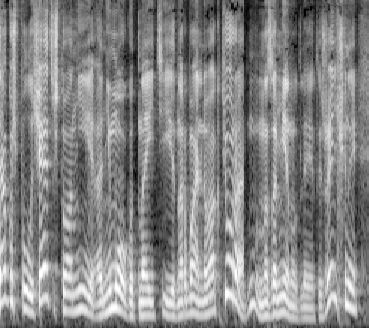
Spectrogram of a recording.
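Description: An animated tone at a fairly quick pace, with very wide pitch swings. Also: man. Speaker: podcast co-host. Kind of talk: casual chat. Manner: loud.

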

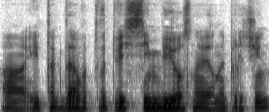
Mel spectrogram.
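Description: A normal speaking voice at a moderate pace with fairly even intonation, in a very clean recording with a silent background. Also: man. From Tatarstan, Russia (Nurlat district village). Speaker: startup co-founder. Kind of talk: interview conversation.

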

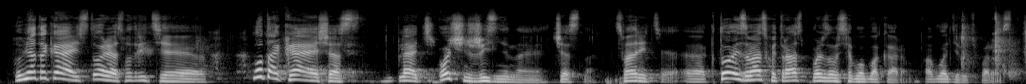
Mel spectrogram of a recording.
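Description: Fairly high male voice at a moderate pace, with very wide pitch swings over noticeable background noise. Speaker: podcast host. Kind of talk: storytelling. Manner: animated.

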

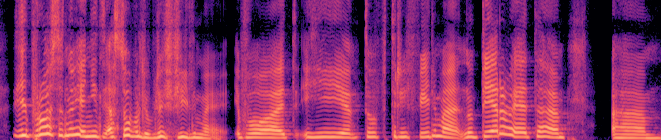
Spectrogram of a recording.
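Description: Speaking at a very slow pace, a woman uses lively intonation. Her pitch is high. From Russia, Ulyanovsk. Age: 20s. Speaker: blogger. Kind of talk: casual interview.

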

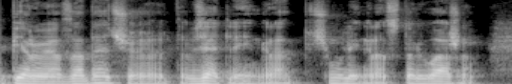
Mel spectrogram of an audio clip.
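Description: The recording is very clean with a silent background. A man speaks at a fairly low pitch with a dark, mellow tone and vocal fry. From Leningrad, Russia. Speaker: historian, professor. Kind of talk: interview.

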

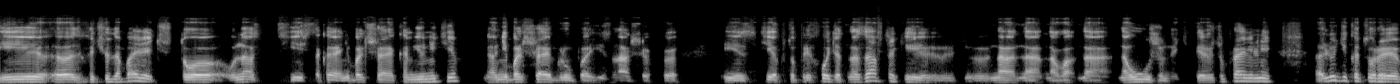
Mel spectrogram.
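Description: Bright and sharp in tone, a man speaks at a medium pitch with ordinary pitch variation. His pace is fairly slow, and the sound is dry and close with no echo. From Ukraine, Odesa. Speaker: physicist, trader and finance educator. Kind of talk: casual interview. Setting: voice chat.

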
